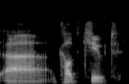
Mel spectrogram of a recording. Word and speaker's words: Qt: Well, we take advantage of some technology from a company called Qt. It's spelled, as you can see there, QT, but it's pronounced Qt.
